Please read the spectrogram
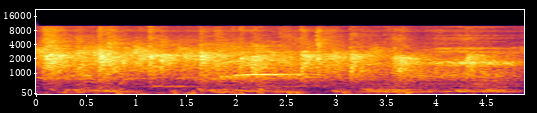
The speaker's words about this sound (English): Can you clap for the Lord?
